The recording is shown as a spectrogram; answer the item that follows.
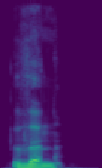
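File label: "than", British English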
